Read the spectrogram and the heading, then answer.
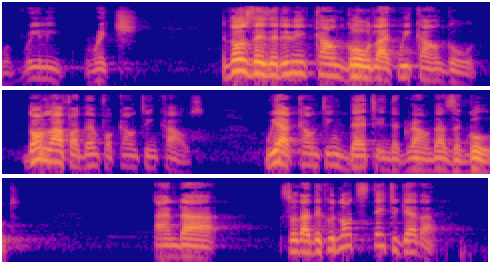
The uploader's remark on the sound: Preached at the First Love Center.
